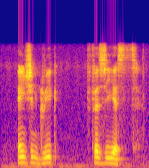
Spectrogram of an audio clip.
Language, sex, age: English, male, 19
